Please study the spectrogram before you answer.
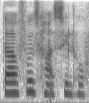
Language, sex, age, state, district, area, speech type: Urdu, female, 18-30, Bihar, Madhubani, urban, spontaneous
